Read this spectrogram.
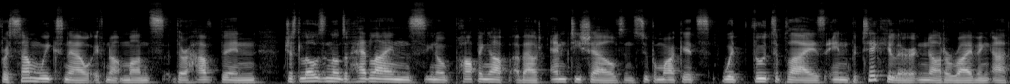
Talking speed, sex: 195 wpm, male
